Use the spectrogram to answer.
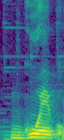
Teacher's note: Se pronuncia una G delante del diptongo inicial UA o UE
